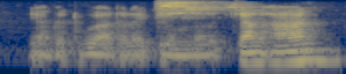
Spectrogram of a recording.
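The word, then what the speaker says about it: Junghuhn: Yang kedua adalah iklim menurut Changhan, atau bacanya Changhan ya, tulisannya Junghun tapi bacanya Changhan.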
